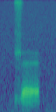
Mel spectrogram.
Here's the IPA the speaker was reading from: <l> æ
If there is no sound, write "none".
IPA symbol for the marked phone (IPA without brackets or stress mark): ʐ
